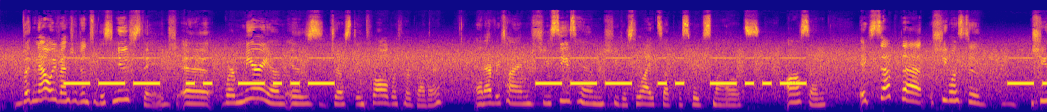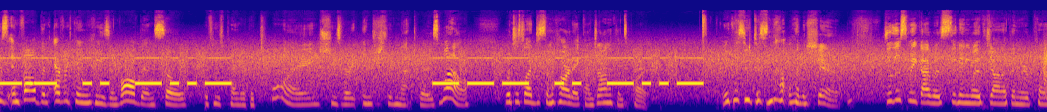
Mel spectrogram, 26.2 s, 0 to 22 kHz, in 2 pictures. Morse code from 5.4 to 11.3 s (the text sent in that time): OIX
